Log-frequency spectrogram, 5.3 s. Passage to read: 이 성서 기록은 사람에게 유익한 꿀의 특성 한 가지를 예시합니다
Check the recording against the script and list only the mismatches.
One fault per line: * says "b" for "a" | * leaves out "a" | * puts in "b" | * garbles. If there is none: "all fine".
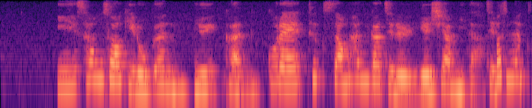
* leaves out "사람에게"
* garbles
